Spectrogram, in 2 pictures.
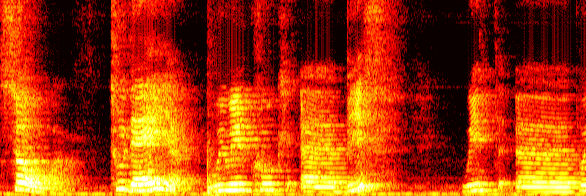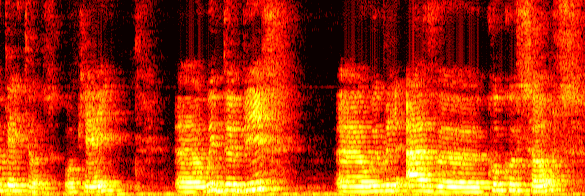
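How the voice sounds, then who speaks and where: A woman with a French accent talks at a very slow pace, leaving long, frequent pauses. Her pitch is fairly high with ordinary variation, and the room echo is audible. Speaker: cooking vlogger. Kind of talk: cooking tutorial. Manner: halting, many filler sounds.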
